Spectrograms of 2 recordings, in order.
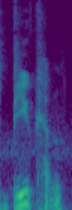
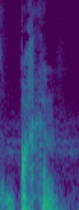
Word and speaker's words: Buchan: Apparently, what I was saying as Buchan should be pronounced as Buchan. – Okay. – Or Buchan. So it's a hard K.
